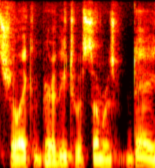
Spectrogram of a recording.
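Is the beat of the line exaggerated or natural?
natural. It is read with natural, even stress.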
